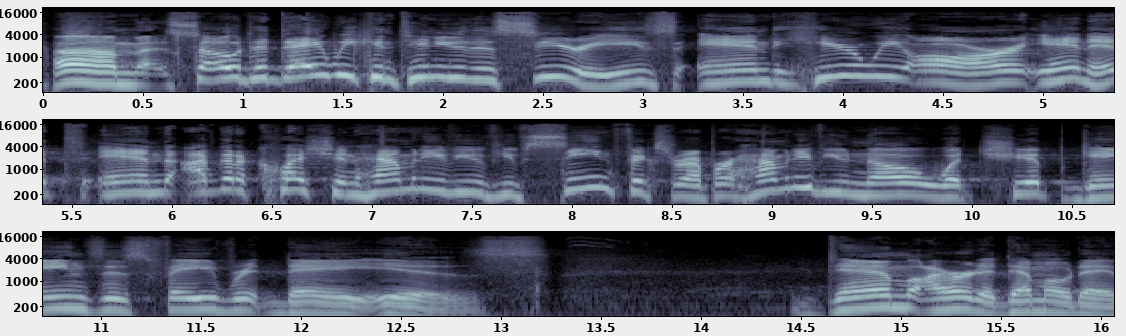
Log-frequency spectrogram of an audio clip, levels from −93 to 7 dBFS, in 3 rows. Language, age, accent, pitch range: English, 30-49, American, 165-245 Hz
